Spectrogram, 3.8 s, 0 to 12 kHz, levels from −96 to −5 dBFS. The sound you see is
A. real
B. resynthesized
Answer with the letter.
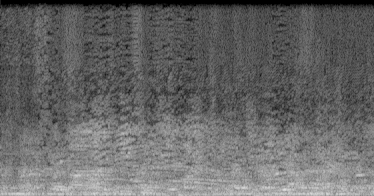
B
